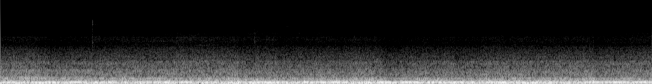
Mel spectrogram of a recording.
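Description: Tyres roll steadily on the road.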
